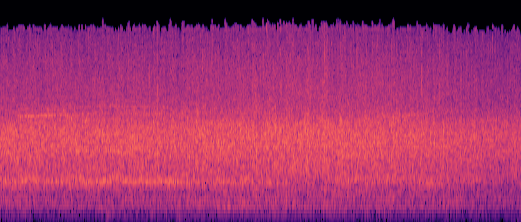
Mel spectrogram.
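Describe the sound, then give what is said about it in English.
Sustained applause from a large audience in the chamber at President Obama's State of the Union address, as Vice President Biden rises to applaud Speaker of the House John Boehner; steady and loud from start to finish, a dense wash of clapping with faint crowd murmur underneath. “Even Vice President Biden just rose to applaud Speaker of the House, John Boehner.”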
